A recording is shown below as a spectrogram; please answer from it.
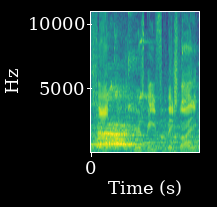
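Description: A basketball dribbling on a gym floor, with players and spectators shouting over it.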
